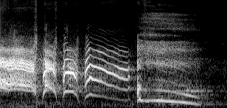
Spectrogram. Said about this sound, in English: So I just closed my eyes and screamed,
